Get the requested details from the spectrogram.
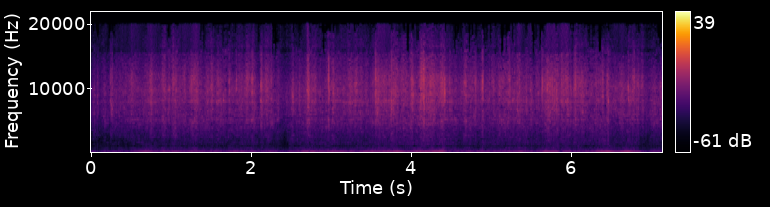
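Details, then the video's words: Bumblebee buzzing steadily as it moves among flowers, a deep, continuous low drone with rich overtones that swells and fades slightly as the insect shifts position, with faint background hiss. "BUMBLEBEE SOUND"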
